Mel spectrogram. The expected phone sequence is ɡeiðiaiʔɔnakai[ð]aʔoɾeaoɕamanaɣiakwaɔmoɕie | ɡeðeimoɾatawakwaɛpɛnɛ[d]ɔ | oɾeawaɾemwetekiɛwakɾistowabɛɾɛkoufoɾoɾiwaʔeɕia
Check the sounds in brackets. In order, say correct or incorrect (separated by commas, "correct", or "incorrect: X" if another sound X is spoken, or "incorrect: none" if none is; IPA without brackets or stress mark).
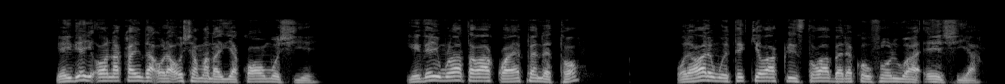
correct, incorrect: t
